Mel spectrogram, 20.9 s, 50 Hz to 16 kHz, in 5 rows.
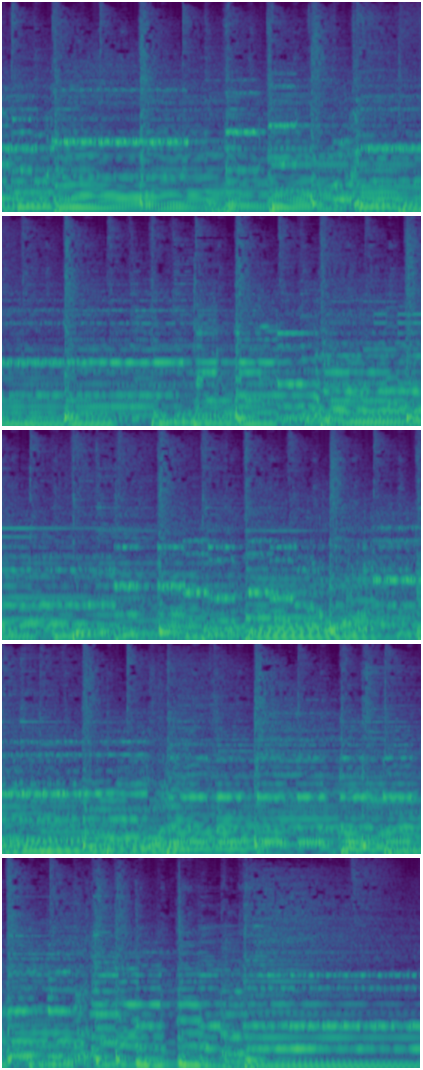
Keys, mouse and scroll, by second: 0.4 typing, 1.1 Return, 2.4 click, 3.1 ctrl+a, 3.5-6.4 typing, 4.2 shift+Tab, 6.9 shift+Tab, 7.6-8.5 typing, 8.7 Return, 9.7 click, 10.0 ctrl+z, 12.3-13.2 drag, 15.2 ctrl+a, 15.2-16.2 typing, 17.4 click, 18.2 ctrl+a, 18.2-19.2 typing, 20.8-20.9 typing.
